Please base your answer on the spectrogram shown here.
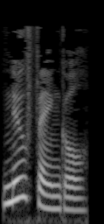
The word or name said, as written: newfangle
